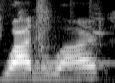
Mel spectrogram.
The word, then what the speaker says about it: Beau Noir: name my name is view noor it's actually pronounced why noir but i do go by either or beau either or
